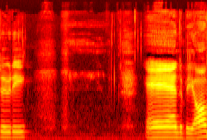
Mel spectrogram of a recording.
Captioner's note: laughs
